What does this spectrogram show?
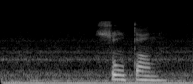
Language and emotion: Russian, neutral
